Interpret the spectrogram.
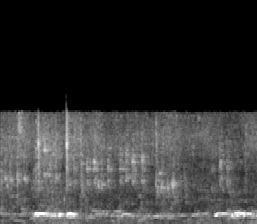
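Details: Zebra dove (perkutut) song from an Indonesian singing competition: two short bubbly coo phrases, one near the start and one near the end, separated by quieter background cooing.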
